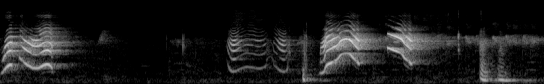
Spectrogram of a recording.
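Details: Rose-ringed parakeet mimicking speech, saying mummy papa: bright, rich, rolling phrases with wavy tones, a pause, then a burst of louder rising and falling syllables and a low rough note near the end.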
